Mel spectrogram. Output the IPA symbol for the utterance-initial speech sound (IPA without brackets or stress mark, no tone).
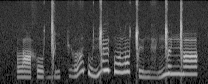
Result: lˠ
